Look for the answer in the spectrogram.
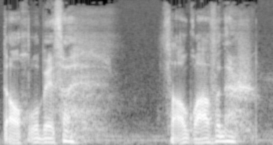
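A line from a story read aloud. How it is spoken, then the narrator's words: Melancholy sigh. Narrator (Chinese): 高恒怅然长叹一声，说道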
